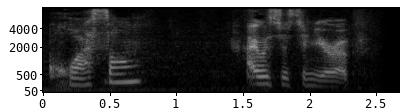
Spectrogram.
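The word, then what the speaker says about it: croissant: got back from Europe it's actually pronounced quason I was just in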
